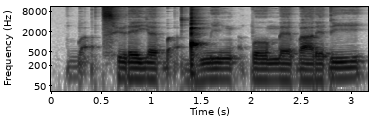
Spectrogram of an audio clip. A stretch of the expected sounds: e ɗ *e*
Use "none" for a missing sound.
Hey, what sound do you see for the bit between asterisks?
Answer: i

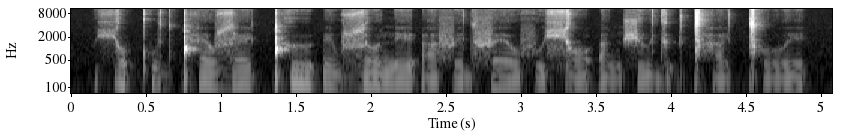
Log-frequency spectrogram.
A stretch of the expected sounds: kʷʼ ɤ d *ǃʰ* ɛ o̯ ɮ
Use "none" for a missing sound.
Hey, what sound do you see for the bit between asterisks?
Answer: ǃʰ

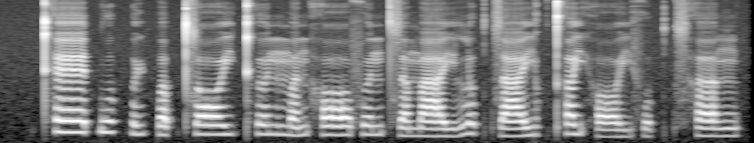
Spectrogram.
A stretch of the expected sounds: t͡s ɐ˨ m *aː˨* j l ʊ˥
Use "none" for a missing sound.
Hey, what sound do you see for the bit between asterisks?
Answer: aː˨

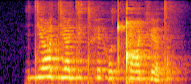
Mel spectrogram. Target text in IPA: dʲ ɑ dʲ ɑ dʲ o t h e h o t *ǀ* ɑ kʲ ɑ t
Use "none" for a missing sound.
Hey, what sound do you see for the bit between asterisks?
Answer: ǃ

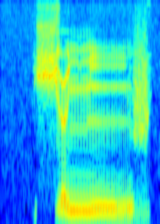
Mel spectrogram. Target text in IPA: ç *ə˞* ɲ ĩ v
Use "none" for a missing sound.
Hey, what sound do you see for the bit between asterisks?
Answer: ə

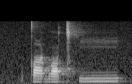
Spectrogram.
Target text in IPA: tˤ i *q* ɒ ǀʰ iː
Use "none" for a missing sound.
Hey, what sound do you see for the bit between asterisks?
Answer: ɡ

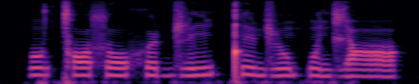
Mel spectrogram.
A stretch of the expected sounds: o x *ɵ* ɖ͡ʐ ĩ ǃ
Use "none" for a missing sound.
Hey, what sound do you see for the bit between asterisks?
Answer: ɵ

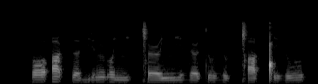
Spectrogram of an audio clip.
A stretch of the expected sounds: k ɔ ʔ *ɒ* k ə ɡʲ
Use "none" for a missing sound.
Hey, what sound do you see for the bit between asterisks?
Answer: ɑ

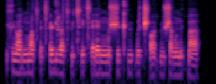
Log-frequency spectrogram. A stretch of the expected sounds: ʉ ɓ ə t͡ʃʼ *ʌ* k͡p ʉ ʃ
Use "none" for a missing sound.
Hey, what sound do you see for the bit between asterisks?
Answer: ɑ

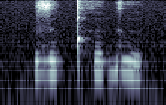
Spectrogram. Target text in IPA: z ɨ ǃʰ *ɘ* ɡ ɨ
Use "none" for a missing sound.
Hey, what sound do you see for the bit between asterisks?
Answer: ɘ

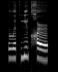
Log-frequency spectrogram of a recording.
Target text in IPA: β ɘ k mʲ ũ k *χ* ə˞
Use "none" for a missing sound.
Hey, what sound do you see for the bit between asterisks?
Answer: χ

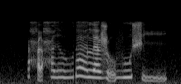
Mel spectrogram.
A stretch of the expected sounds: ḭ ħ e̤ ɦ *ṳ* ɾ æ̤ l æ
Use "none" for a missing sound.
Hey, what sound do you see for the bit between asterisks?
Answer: ṳ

